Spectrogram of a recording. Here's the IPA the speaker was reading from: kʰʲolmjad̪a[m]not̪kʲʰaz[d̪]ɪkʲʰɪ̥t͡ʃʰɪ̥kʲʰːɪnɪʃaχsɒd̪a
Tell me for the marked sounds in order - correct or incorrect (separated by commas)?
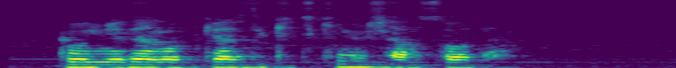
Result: incorrect, correct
